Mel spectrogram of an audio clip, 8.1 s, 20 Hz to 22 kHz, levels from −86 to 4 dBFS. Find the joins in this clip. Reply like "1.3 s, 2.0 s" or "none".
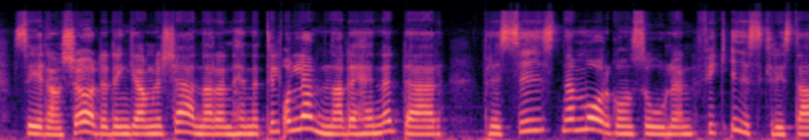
2.8 s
